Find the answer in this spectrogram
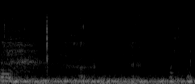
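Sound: sipping champagne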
